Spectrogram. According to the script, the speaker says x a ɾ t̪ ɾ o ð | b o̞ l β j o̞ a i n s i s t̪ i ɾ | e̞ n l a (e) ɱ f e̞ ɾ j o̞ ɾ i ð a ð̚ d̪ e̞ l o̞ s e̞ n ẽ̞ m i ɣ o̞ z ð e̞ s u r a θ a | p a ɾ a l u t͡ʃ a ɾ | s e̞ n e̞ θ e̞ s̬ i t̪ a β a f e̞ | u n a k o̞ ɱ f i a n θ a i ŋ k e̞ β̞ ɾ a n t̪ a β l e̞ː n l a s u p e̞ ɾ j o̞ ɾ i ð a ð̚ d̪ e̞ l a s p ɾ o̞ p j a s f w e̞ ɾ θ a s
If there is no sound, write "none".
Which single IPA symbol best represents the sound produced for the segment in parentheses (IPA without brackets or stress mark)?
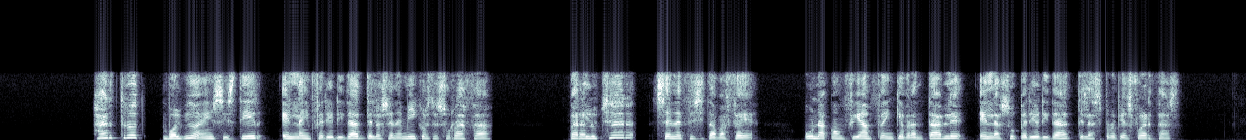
i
